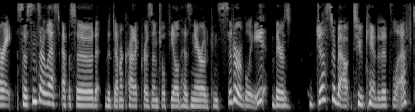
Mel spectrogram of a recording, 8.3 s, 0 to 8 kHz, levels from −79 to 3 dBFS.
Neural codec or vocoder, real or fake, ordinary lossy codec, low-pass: none; real; MP3, 32 kbps; 7.2 kHz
